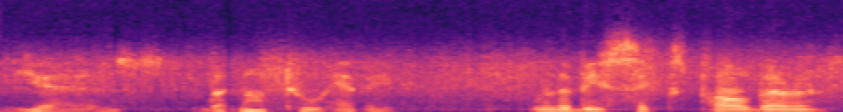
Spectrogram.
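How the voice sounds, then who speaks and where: A man's voice: medium pitch, sing-song, unhurried. Oily polite undertaker guy, old radio mystery, salesman patter, muffled w some hiss. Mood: unctuous, persuasive. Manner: smooth salesman patter, solemnly courteous. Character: unctuous, solicitous mortician selling caskets. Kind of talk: 1940s radio drama acting.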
